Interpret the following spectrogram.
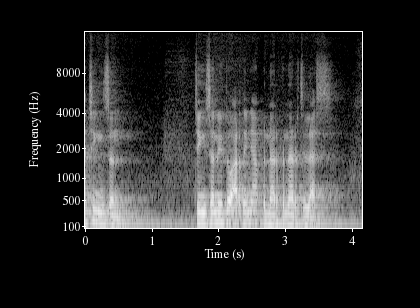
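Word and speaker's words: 清真: Ini bacanya Qingzhen.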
